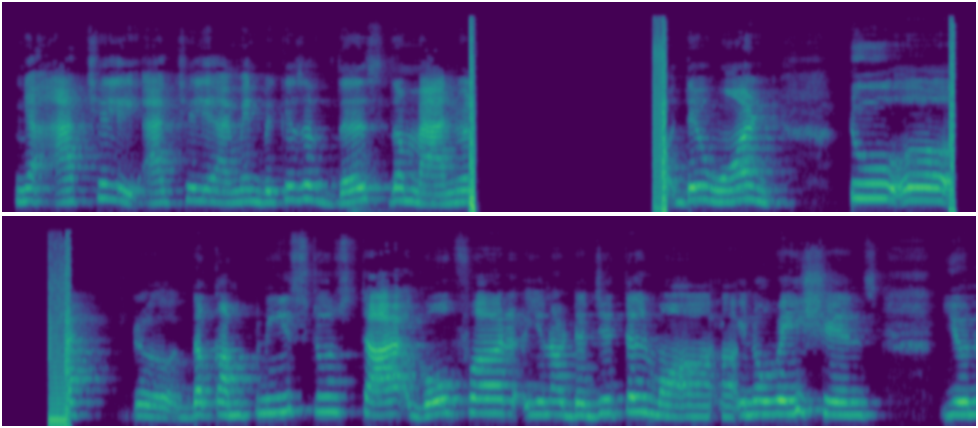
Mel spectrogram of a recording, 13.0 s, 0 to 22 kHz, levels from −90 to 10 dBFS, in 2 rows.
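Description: The cable gets pulled and plugged in twice. At 3.12 s there's a pop, then about 1.26 s of near silence, a short 66 ms burst of 50 Hz mains buzz as the tip touches, and another pop at 4.43 s. At 6.32 s the same happens with a shorter 0.57 s gap, a longer 113 ms buzz, and the return at 6.94 s.

Then from 11.2 to 11.4 s there's a case of frames out of order. Two neighbouring blocks of about 93 ms each were swapped, which fits runs of roughly four frames, so the stretch plays back to front in halves. You get a garbled flutter, but no time is lost.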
